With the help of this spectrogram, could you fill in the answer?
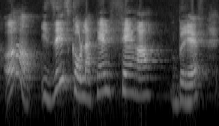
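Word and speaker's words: Feyre: il disent qu'on l'appelle ferra bref ça ça s'écrit F e y r dans mon tête c'est fire mais il disent qu'on l'appelle ferra on va l'appeler ferra bref ferra est donc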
